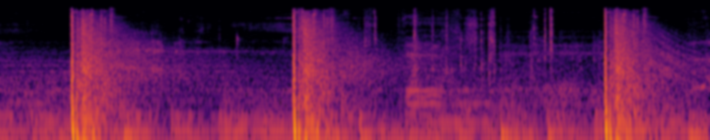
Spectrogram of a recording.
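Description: Gunfire rings out in the post-apocalyptic video game Days Gone as three loud, sharp shots, spaced about two seconds apart, each leaving a short decaying ring, with faint game ambience between them.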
